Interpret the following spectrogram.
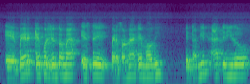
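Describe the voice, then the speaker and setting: A man analysing the news in a radio interview, speaking with many hesitant filler sounds, heard over fading shortwave radio. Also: on the high side. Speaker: political analyst guest. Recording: muffled, roomy, noisy shortwave broadcast.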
